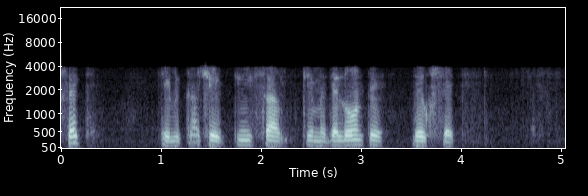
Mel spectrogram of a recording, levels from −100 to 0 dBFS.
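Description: GSM full-rate codec damage runs throughout the speech. The codec models the vocal tract and drives it with a coarse pulse excitation that keeps only every third sample, so voices turn buzzy and gravelly. The band stops at 150 Hz and 3.7 kHz, consistent with 13 kbps full-rate coding.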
